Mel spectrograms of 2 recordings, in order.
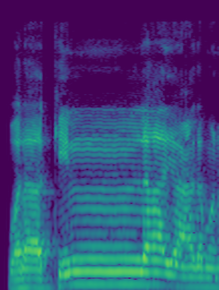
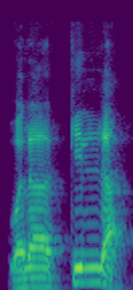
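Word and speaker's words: وَلَٰكِن لَّا يَعْلَمُونَ: വലാകിൻ ലാ യഅലമൂൻ എന്ന് മണിക്കാൻ പാടില്ല. വലാകില്ല, കില്ല എന്നേ പറയുള്ളൂ. കെസ്റുള്ള കാഫിന് ശേഷം പിന്നെ എന്തേ ഉച്ചരിക്കുള്ളൂ? നൂൻ ഉച്ചരിക്കാൻ പാടില്ല. പിന്നെ എന്താ ഉച്ചരിക്കാൻ പറ്റുള്ളൂ? ഷദ്ദുള്ള ലാമേ ഉച്ചരിക്കാവൂ. വല കില്ല, കില്ല കില്ല എന്നേ ഓതാവൂ.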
